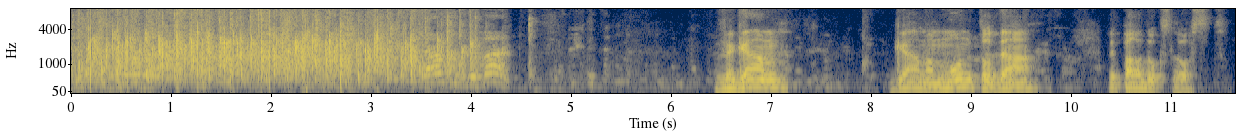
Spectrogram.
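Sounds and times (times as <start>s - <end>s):
audience applause: 0.0s - 4.4s
laughter: 4.7s - 6.4s
speech: 6.4s - 7.2s, 8.2s - 9.7s, 10.4s - 11.6s.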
